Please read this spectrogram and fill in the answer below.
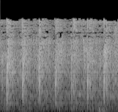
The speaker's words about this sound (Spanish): Bueno, pues vamos a finalizar de esta forma esta conferencia de Ignasi Labastida, de Creative Commons. Espero que haya quedado todo un poquito más claro. Un fuerte aplauso para Ignasi.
